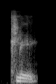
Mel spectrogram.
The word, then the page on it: clay: Indian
